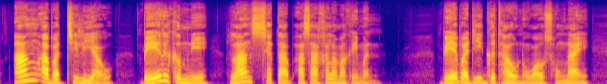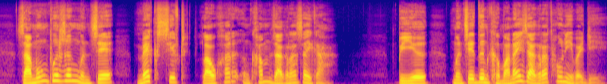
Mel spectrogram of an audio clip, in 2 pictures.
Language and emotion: Bodo, surprised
